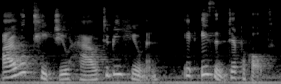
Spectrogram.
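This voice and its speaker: A woman voicing a confident, bossy little girl in a storybook, with an excitable, emphatic delivery. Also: medium pitch, normal speed, lightly acted. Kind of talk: storybook read-aloud. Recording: roomy, echoey, faint background noise.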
